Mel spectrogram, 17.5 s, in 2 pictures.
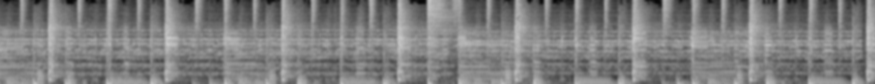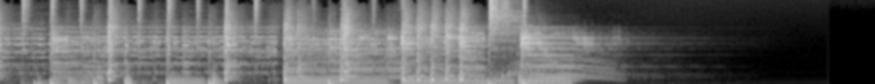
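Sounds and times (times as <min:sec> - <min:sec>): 
drums: 0:00.0 - 0:14.5.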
